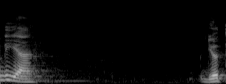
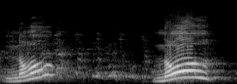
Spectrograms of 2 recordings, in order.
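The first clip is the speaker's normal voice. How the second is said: higher, louder firm refusal; insistent mother; 7 semitones higher, 7 dB louder, slower than usual. Retold or imitated. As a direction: lay down the law. Mamá insiste, él nervioso. (mamá firme, más aguda y fuerte)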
